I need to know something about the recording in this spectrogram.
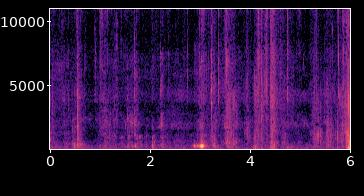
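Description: A wooden stick scraping and knocking faintly inside an aluminium pot, working loose thick dog-feed mash stuck to the bottom and sides, with one louder short sound about three seconds in.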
